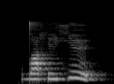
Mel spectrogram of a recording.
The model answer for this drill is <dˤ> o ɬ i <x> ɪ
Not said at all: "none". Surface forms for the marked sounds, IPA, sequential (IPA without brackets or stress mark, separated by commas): dˤ, ç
